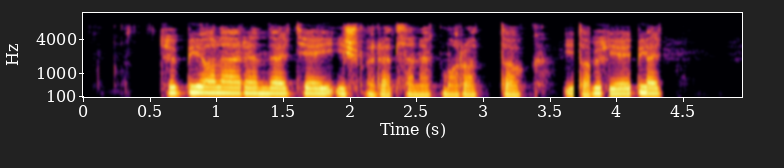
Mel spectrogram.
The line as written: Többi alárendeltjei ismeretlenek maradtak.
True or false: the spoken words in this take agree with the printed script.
false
